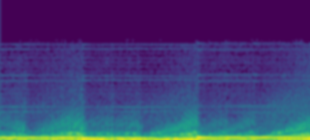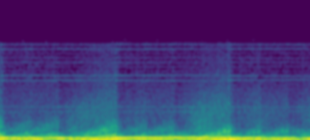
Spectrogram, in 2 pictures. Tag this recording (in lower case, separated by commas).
organ, electronic organ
